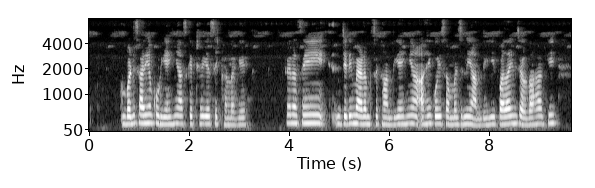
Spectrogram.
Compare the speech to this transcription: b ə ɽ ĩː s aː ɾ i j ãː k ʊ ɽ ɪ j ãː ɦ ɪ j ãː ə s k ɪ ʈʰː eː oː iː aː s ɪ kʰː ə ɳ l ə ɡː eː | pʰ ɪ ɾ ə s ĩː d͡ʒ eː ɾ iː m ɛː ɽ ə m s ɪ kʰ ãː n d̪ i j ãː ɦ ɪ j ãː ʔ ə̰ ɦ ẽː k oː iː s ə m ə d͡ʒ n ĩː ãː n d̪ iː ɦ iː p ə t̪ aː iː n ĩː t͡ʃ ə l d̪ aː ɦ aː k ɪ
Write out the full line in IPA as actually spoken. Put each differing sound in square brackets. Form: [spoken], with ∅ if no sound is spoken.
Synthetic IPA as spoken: b ə ɽ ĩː s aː ɾ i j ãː k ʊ ɽ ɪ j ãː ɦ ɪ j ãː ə s k ɪ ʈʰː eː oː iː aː s ɪ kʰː ə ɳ l ə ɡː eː | pʰ ɪ ɾ ə s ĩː d͡ʒ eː [ɽ] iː m ɛː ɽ ə m s ɪ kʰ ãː n d̪ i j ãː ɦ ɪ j ãː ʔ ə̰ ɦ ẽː k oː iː s ə m ə d͡ʒ n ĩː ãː n d̪ iː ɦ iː p ə t̪ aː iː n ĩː t͡ʃ ə l d̪ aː ɦ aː k ɪ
